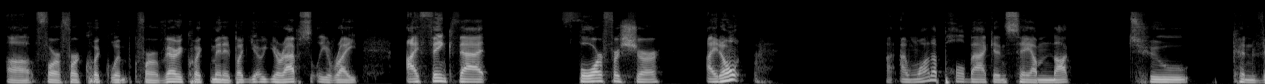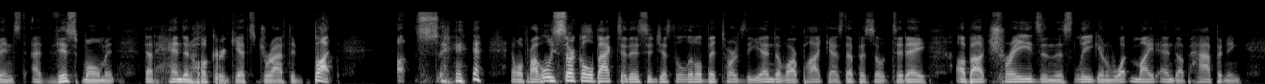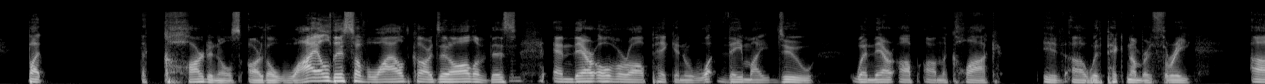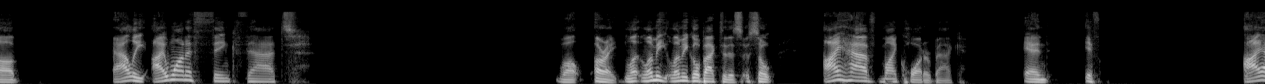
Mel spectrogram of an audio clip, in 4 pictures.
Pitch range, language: 105-125 Hz, English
